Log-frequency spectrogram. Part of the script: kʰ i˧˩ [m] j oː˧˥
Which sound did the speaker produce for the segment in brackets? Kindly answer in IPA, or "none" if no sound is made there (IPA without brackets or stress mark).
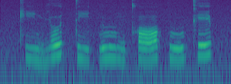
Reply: m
